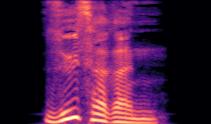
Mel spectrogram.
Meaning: inflection of süß: 1. strong genitive masculine/neuter singular comparative degree 2. weak/mixed genitive/dative all-gender singular comparative degree
- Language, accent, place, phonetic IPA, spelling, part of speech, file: German, Germany, Berlin, [ˈzyːsəʁən], süßeren, adjective, De-süßeren.ogg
